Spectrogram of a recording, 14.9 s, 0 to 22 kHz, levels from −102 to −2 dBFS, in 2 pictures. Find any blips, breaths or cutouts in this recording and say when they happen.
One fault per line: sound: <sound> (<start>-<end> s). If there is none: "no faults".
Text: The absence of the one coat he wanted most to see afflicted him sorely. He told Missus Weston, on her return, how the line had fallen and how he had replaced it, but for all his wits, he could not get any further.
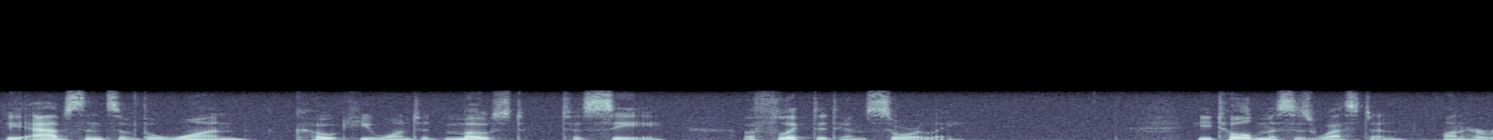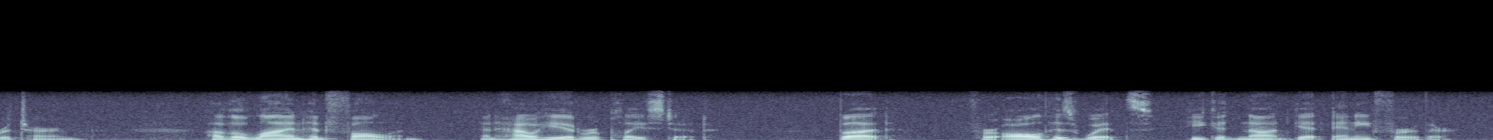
no faults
